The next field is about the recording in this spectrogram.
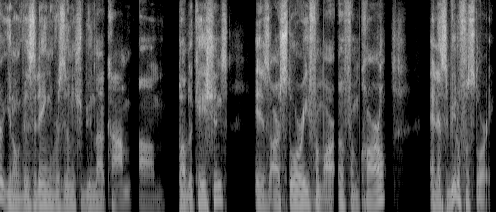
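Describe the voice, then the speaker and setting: A man's voice: mid-range voice, warm tone, no room sound. A man in his late thirties hosting a solo podcast, talking in an earnest, personal way. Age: 30s. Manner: earnest, personal, with frequent "you know" and "folks". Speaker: podcast host. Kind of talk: reflective solo podcast talk.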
